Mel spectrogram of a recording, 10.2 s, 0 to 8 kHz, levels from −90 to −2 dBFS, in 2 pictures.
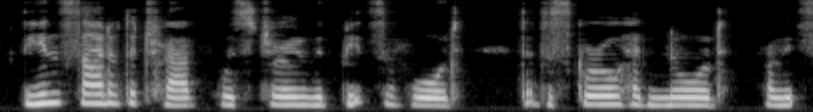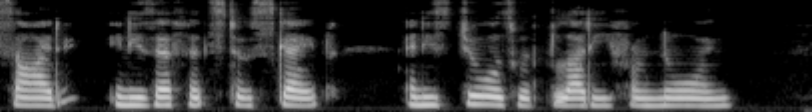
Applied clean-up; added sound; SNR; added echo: none; none; none; none.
